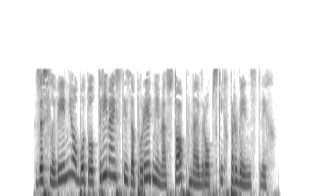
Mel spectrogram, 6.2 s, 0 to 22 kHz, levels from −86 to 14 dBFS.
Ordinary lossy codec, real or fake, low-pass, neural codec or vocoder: MP3, 24 kbps; fake; 7.2 kHz; codec, 24 kHz, 0.9 kbps, WavTokenizer, medium speech release version 2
